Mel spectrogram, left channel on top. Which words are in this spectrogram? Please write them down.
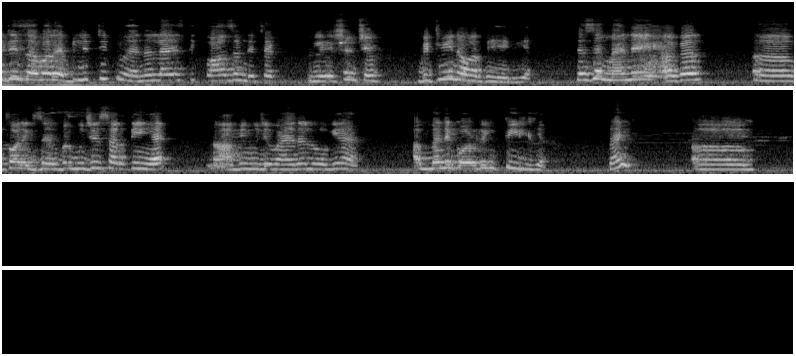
is our ability to analyse the cause and effect relationship between our behaviour. जैसे मैंने अगर फॉर एग्जाम्पल मुझे सर्दी है, अभी मुझे वायरल हो गया है, अब मैंने कोल्ड ड्रिंक पी लिया, राइट,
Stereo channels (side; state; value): right; silent; 62 dB below the other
